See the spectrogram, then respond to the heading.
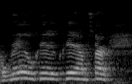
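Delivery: appeasing, backing-down tone. Retelling the other driver apologising with his hands up: imitating a man backing down. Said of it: "this is with his hands up".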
